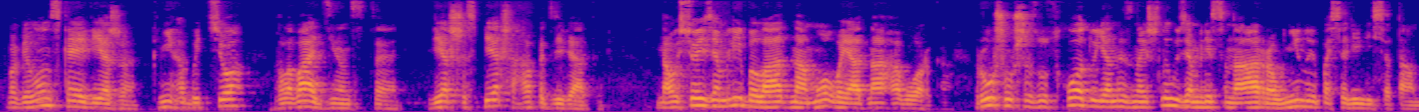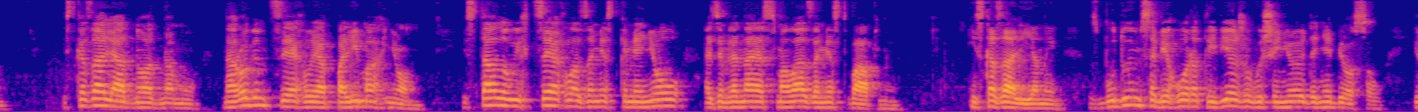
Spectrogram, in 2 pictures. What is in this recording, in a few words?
belarusian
